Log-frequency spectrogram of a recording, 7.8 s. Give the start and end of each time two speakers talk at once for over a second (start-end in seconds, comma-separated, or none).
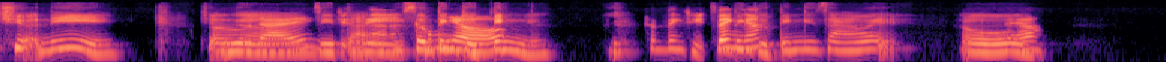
1.4-3.4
